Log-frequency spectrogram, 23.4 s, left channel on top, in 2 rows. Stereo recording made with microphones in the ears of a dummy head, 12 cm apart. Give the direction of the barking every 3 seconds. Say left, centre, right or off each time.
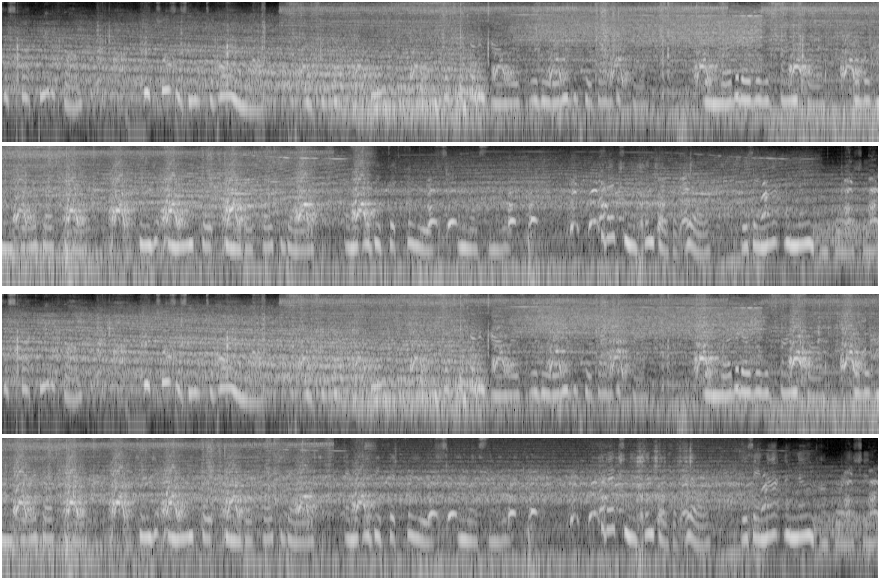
right, right, right, right, centre, left, left, left.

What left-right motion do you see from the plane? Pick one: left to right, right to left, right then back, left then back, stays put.
right to left.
